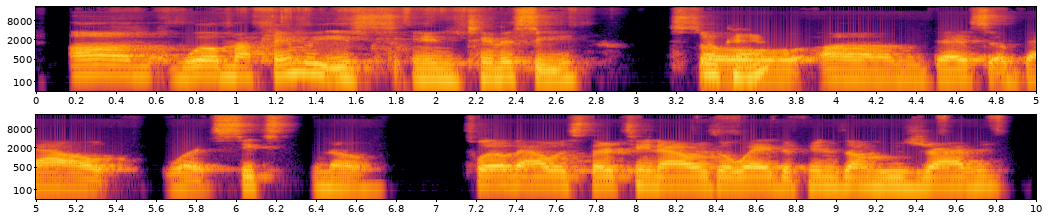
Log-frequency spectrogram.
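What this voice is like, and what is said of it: Non-Baltimore regional accent. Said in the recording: “we hear that accent. not from Baltimore.”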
